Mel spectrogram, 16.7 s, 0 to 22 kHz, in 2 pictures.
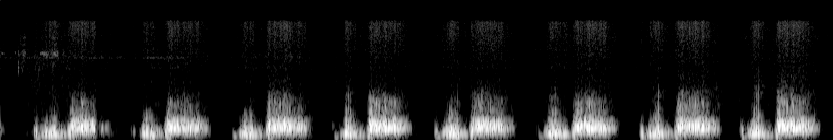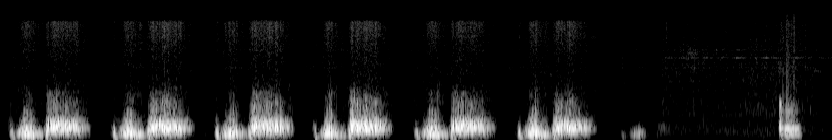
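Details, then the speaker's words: Aortic regurgitation at about 59 beats a minute: first and second sounds, a systolic ejection murmur, and a soft high-pitched early diastolic murmur that does not cover all of diastole. "So we have systolic and diastolic, and this is a auscultatory funding of heart regurgitation."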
